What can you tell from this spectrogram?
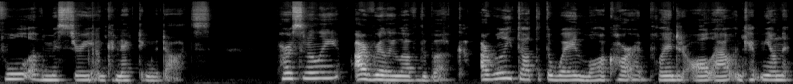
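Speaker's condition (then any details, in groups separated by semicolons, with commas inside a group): No condition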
